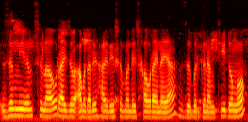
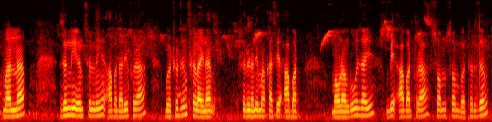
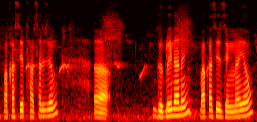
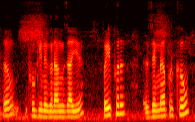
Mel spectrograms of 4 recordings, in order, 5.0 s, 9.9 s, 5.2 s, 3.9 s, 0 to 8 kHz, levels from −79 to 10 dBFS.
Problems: constant background noise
